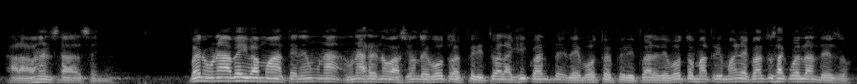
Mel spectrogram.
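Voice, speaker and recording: A man's voice: medium pitch, fast talker. Fervent male pastor preaching on dull tape. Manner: fervent preaching with frequent praise interjections; humorous storytelling with laughs. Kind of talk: sermon.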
